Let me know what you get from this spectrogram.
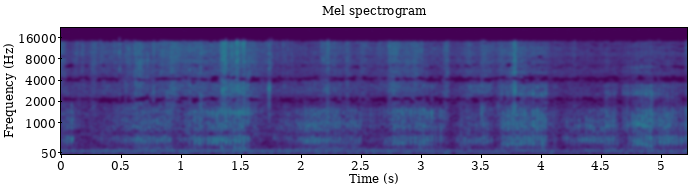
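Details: A friendly gray cat purring while getting tummy rubs and head bumps during a walk in the woods; loud, rhythmic purr pulses about twice a second, with faint outdoor background.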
